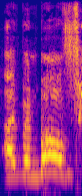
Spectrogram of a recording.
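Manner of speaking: put-on high, loud Kiwi accent, cracking up; Kiwi accent attempt. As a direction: try New Zealand through rising laughter. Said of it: "It has to be a Kiwi accent".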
